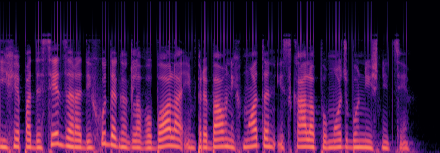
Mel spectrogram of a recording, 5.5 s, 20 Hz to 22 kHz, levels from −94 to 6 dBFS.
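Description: Speech throughout carries a steady 25 Hz tick from a resampler restarted on every block: each 40 ms block was converted from 16 kHz to 48 kHz in isolation. Unlike irregular dropout clicks, the ticks are perfectly periodic and vanish whenever the speech pauses.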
